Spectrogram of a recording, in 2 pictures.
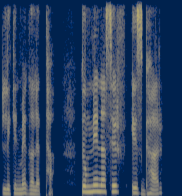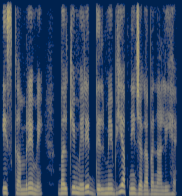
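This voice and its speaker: A woman voicing a proud, brooding young man who is the hero of a romance audiobook, speaking stern and then tender, without lowering her own voice. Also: dark tone, clean tone, no room sound, clean studio sound, lightly acted.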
